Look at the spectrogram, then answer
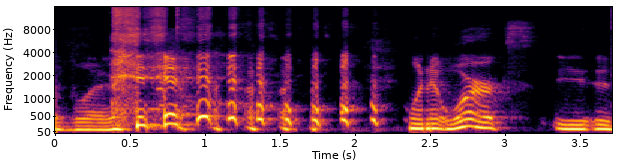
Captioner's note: participants laugh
